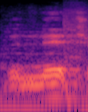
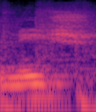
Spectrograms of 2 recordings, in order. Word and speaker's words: niche: And then we have the niche or niche, however you want to pronounce it, that's cut out in the shower for our soaps and things.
